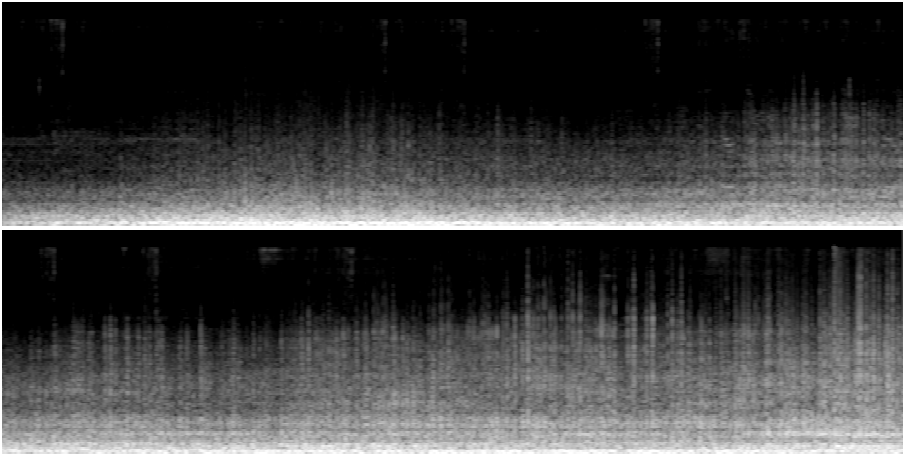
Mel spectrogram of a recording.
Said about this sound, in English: pitched, kind of echoey, screeching noise. And what that is, is the rumble from the Atlas V, and, and the sound is, is echoing and vibrating the panels on the vehicle assembly building, which is probably maybe half a mile away from us at that point.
